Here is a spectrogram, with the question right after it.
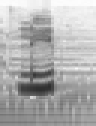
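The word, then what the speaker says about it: lift: lip สะกดนะคะ L I F T อ่านว่า lip เมื่อทับศัพท์มาแล้วนะคะตัว t ในคำว่า lip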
